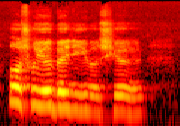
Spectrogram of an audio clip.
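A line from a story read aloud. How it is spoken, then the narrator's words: Servant, deeply moved. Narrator (French): s'écria le domestique avec une profonde émotion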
